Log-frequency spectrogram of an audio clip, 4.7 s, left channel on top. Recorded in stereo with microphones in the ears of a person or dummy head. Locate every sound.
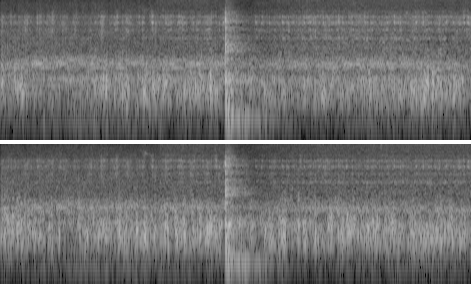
2.2 s a drawer: 10° left (ahead or behind), 0.8 m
